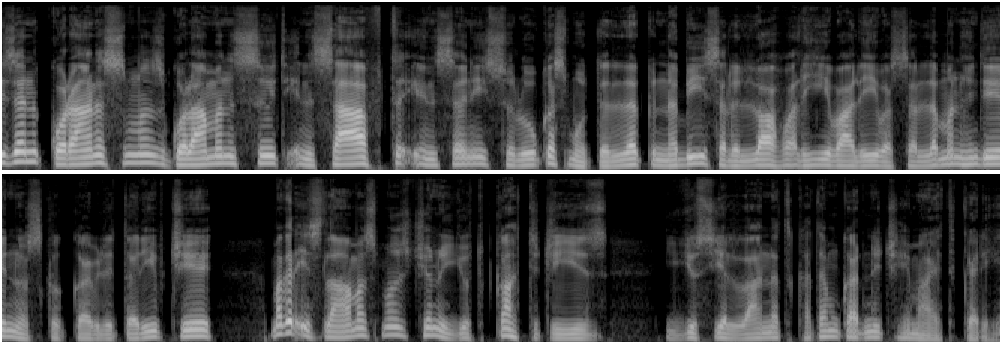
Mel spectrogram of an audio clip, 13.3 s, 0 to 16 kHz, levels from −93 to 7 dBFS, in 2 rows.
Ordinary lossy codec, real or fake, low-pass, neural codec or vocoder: none; real; 14.4 kHz; none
